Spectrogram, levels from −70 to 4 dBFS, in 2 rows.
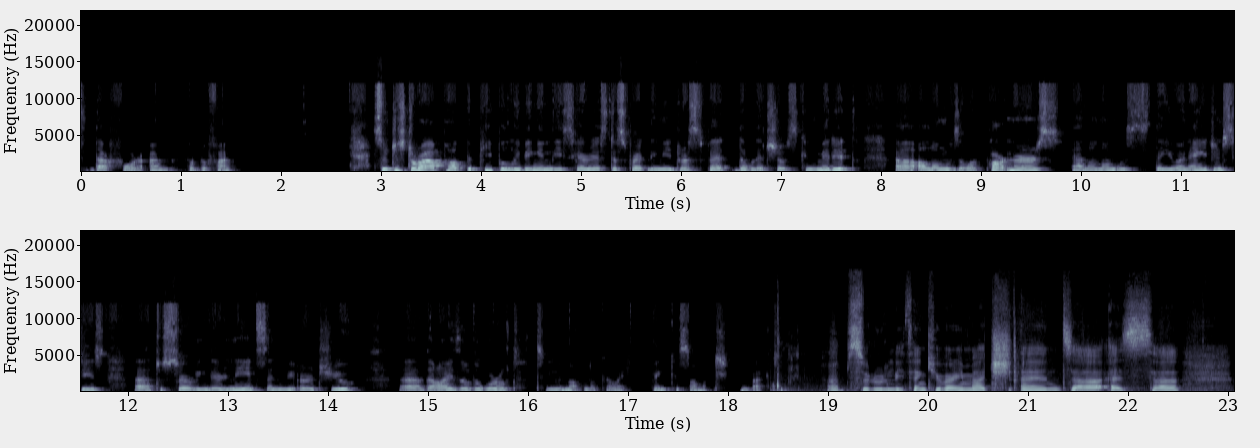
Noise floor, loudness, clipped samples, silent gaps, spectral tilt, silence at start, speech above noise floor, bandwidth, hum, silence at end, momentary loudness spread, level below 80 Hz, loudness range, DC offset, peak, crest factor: -84 dBFS; -28 LUFS; under 0.1%; none; -4 dB/octave; 0 s; 56 dB; 16.5 kHz; none; 0.05 s; 12 LU; -68 dBFS; 7 LU; under 0.1%; -8 dBFS; 20 dB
